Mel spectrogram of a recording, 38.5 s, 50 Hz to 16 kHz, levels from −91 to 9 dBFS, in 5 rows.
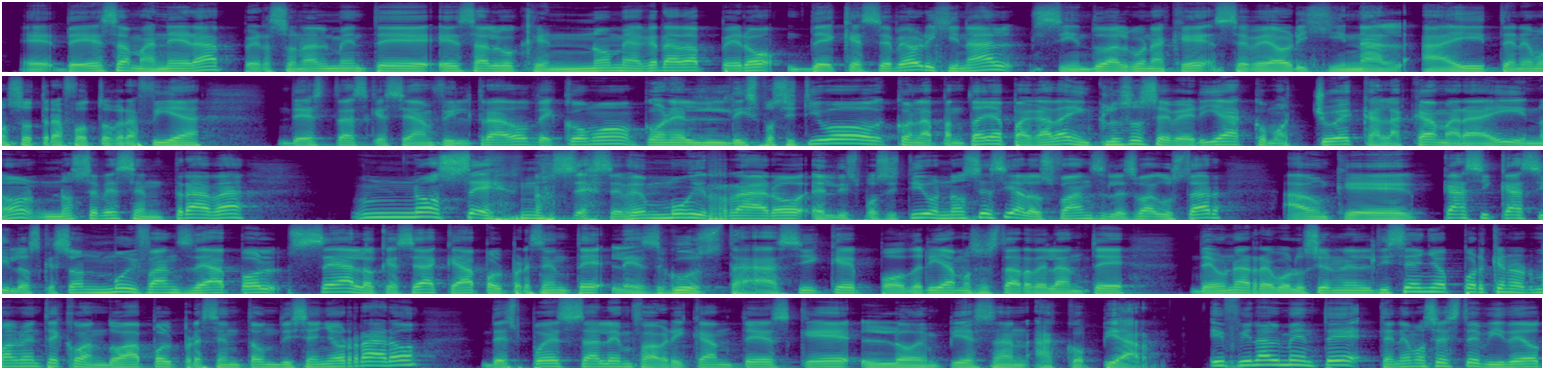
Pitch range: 110-155 Hz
